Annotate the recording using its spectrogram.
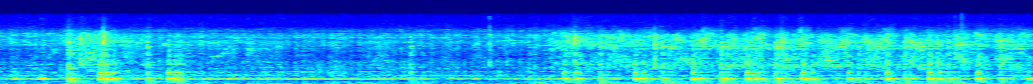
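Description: A metal spoon stirring thick chocolate sauce in a steel pot as it is cooked down to thicken, giving a continuous wet scraping with small clicks against the pot, over a steady low hum.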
